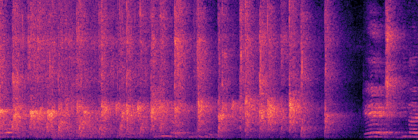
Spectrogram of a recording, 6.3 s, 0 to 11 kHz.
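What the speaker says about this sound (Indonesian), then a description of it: "tepuk tangan untuk kelompok 2" A classroom group bursts into dense, close applause for several seconds; it thins out near the end as voices come in.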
